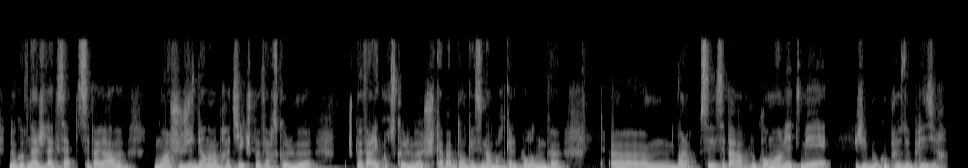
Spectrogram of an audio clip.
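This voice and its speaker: A woman's somewhat breathy voice with a dark, mellow tone, medium pitch, ordinary pitch variation and a fairly quick pace. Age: 20s. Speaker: nutritionist and endurance athlete. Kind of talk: interview.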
